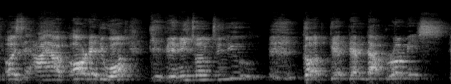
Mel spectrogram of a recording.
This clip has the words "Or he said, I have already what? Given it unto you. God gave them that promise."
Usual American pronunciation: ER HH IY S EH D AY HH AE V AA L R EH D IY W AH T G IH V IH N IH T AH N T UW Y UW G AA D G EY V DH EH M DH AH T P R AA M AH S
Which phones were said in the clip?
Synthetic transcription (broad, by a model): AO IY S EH AY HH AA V AA L R EH D IY W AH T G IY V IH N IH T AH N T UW Y UW G AA D G EY V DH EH M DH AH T P R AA M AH S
